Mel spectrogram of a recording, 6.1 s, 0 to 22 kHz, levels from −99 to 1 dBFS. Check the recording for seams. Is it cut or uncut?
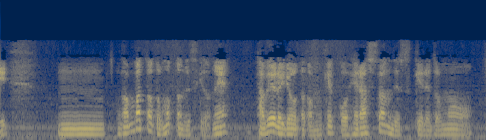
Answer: cut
